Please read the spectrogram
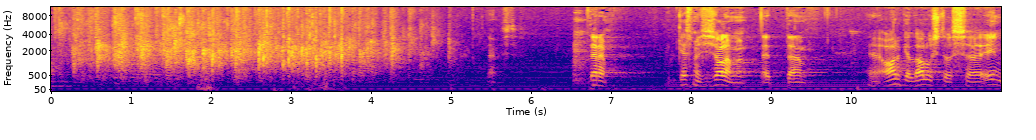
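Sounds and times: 
audience applause: 0.0s - 5.1s
speech: 6.8s - 7.1s, 7.9s - 9.6s, 10.2s - 11.8s.

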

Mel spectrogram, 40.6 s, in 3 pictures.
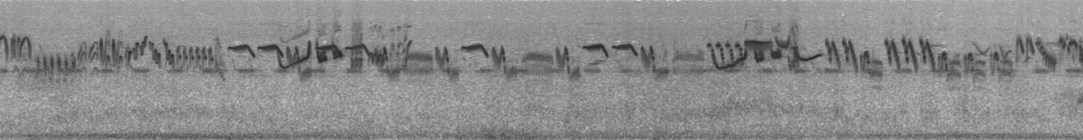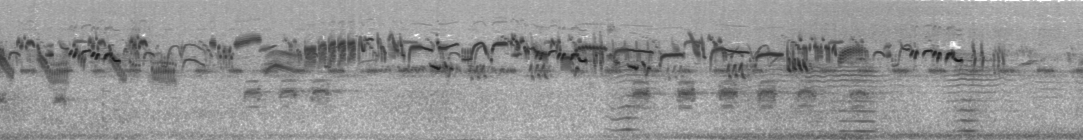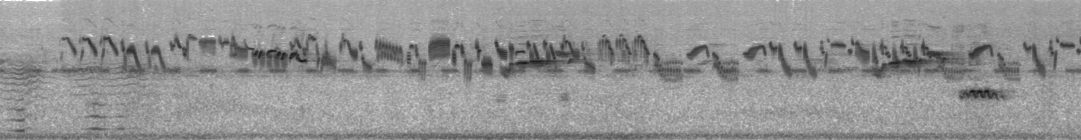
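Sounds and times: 
lower calls or croaks: 0.0s - 18.1s, 21.1s - 26.1s, 35.3s - 40.5s
high chirping birds in a summer village: 0.0s - 40.5s.

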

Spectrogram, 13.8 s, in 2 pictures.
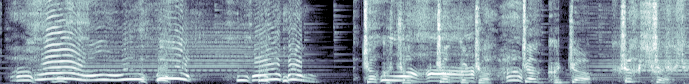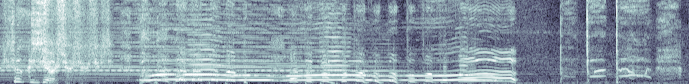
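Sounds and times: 
two voices imitating a train whistle: 0.0s - 12.2s.

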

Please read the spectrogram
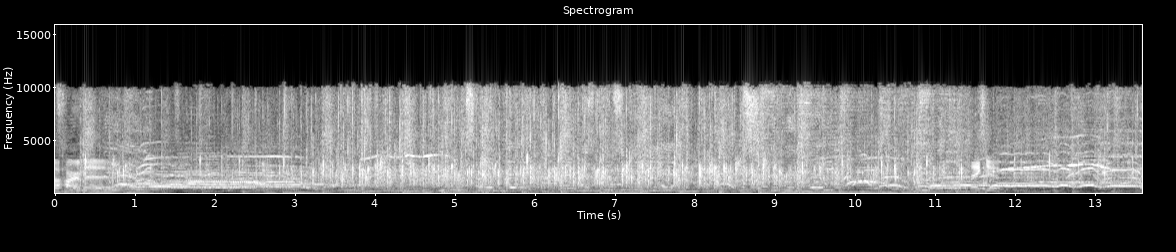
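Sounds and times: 
audience applauding and cheering: 0.0s - 13.5s.

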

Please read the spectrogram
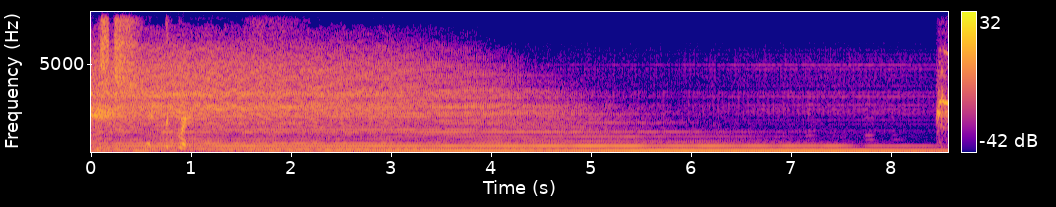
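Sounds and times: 
heavily distorted guitar chord strummed: 0.0s - 8.4s.

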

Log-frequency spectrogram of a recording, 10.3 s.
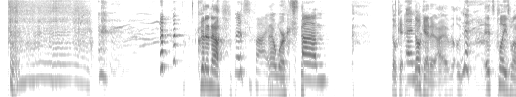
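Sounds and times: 
mouth-made fart noise: 0.0s - 2.0s
speech: 4.0s - 6.6s, 7.8s - 10.3s.

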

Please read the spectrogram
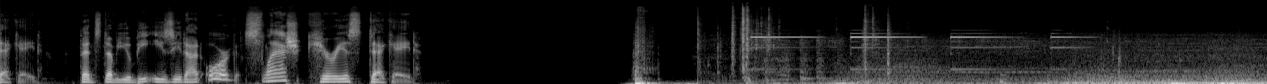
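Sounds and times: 
speech: 0.0s - 4.2s
car driving through a neighborhood on pothole-filled streets: 6.9s - 12.6s.

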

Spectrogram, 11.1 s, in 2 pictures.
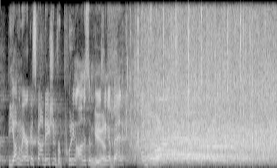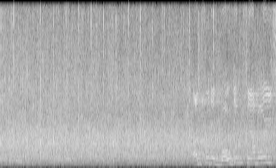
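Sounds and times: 
speech: 0.2s - 4.6s, 9.4s - 11.0s
audience applause: 2.5s - 11.0s.

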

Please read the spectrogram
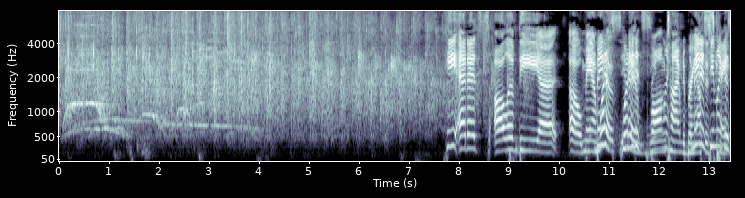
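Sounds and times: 
audience round of applause: 0.0s - 8.9s
speech: 7.8s - 13.4s.

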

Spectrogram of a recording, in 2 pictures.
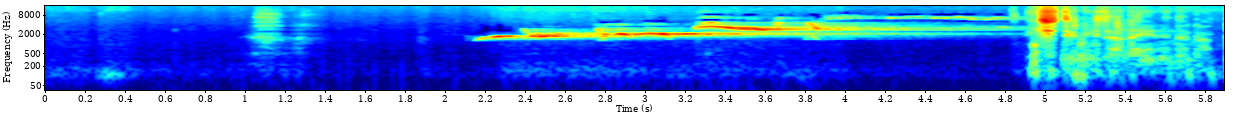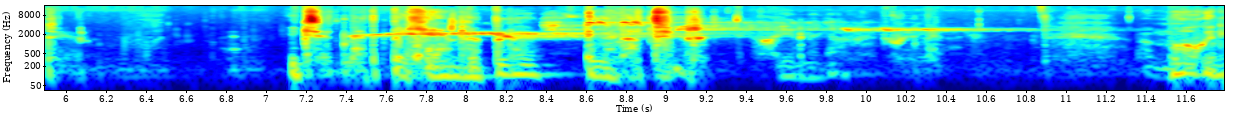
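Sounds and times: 
birdsong outdoors: 2.1s - 5.2s, 7.2s - 11.4s
speech: 7.4s - 10.5s.

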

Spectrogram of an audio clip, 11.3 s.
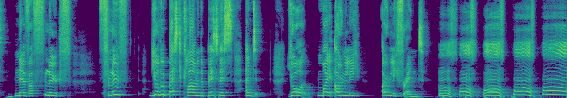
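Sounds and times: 
speech: 0.2s - 11.3s
gasping: 8.8s - 11.3s
muffled screaming through a gag: 8.8s - 11.3s.

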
